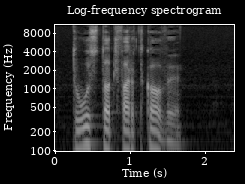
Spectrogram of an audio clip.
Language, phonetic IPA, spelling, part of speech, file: Polish, [ˌtwustɔt͡ʃfartˈkɔvɨ], tłustoczwartkowy, adjective, Pl-tłustoczwartkowy.ogg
